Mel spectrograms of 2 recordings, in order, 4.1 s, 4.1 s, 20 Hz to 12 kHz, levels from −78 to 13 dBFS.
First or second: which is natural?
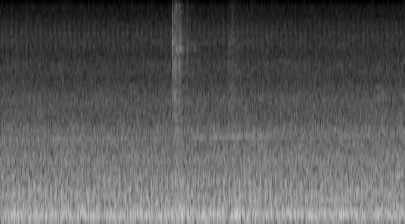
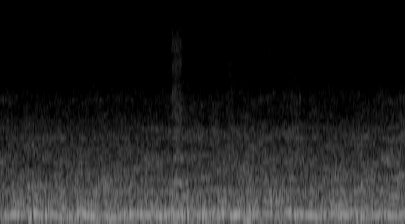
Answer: first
